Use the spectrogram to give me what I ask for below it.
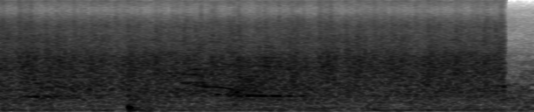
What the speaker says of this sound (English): We'll give him some claps.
